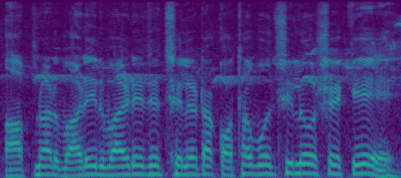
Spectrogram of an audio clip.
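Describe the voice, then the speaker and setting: A man playing a stern police inspector in an audio drama, questioning briskly and probingly. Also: on the high side, fairly even intonation, slight background noise, natural voice. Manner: brisk, interrogating. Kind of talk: Bengali audio drama acting.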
